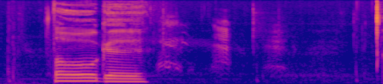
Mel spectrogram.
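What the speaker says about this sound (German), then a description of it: "Vogel." Bird call in the video game Dragon Age: Inquisition: two loud, harsh honking cries in quick succession, goose-like, followed by faint scattered rustles and clicks.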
